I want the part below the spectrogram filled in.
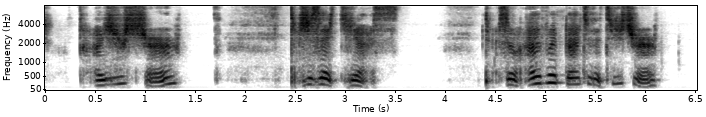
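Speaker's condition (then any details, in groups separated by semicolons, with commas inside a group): Muscular dystrophy; congenital, diagnosed as toddler, relies on others for daily living, later tracheostomy, 24-hour ventilator, speech lost; wears bipap machine to help breathing; bipap machine audible while speaking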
